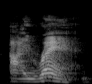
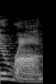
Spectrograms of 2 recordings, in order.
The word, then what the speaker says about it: Iran: For one thing, they consistently mispronounced the name of Haddadi's homeland as Iran. They didn't say Iran, they said Iran.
